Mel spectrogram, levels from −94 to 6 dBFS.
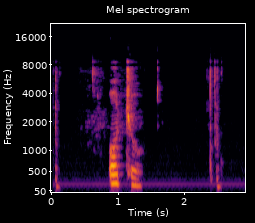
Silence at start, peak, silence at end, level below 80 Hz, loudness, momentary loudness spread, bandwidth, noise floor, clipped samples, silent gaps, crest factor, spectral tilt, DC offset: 0.05 s; -2 dBFS; 0.35 s; -74 dBFS; -22 LUFS; 24 LU; 9.6 kHz; -68 dBFS; under 0.1%; none; 24 dB; -3.5 dB/octave; under 0.1%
